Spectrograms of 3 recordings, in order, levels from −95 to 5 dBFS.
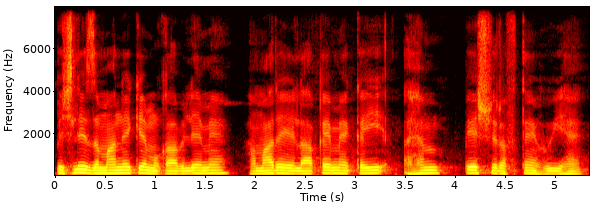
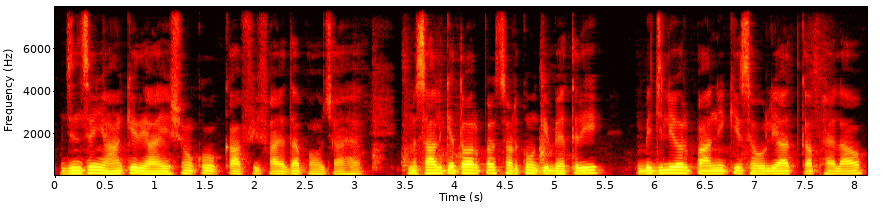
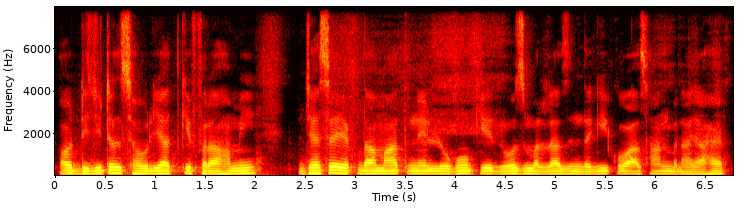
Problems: constant background noise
